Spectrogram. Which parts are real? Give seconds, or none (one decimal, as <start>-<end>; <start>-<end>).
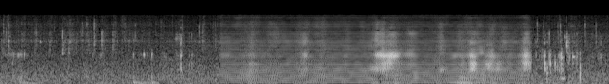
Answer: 0.0-2.2; 5.3-6.1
